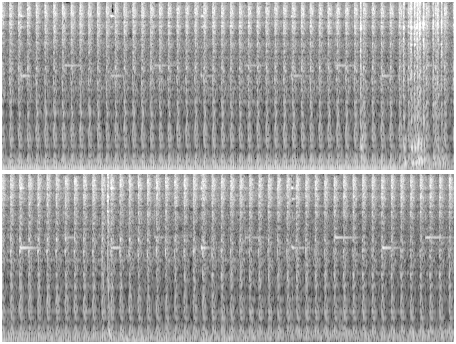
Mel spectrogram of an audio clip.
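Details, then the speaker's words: Hyundai Elantra bought back, dirty oil, oil topped up before restart: hard, sharp, evenly spaced knocking at about four per second at idle, an oil-starved bottom end; owner expects to junk it. "It's a wrap, guys. This thing knocking at the light."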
